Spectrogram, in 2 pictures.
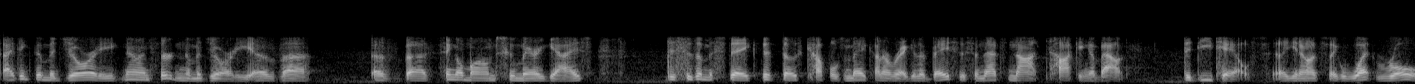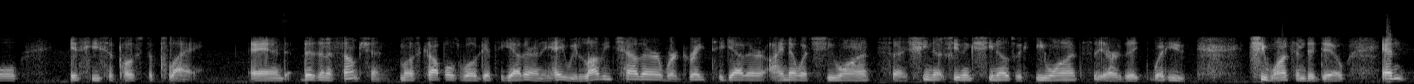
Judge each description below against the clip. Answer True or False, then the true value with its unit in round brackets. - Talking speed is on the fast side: False (195 wpm)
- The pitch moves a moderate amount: False (2.0 semitones)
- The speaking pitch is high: False (105 Hz)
